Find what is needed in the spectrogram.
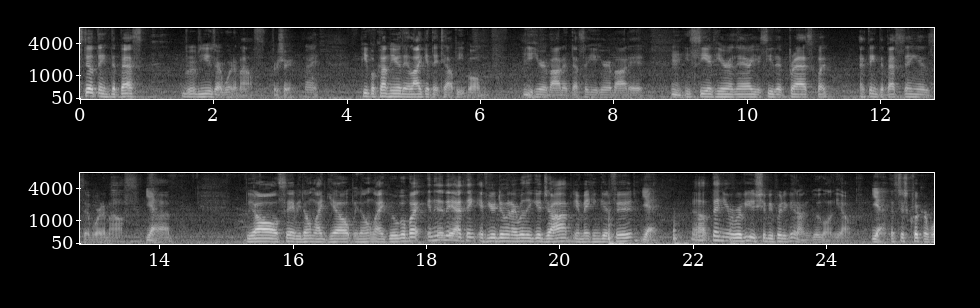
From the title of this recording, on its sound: LIVE from Mélisse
